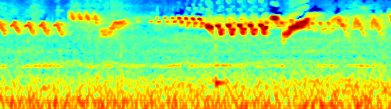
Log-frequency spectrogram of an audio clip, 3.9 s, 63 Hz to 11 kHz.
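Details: At a Flemish vinkenzetting in Bellem, Belgium, one of 23 caged chaffinches competing in a singing contest delivers bright descending trills ending in a sharp flourish, other finches' songs overlapping behind.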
